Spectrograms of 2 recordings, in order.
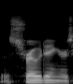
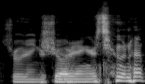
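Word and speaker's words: Schrödinger: not get quickly but s-c-h-r-o they can they know that shro and then dinger they know dinger okay from hitting dingers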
